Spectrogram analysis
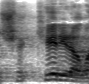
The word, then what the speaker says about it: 세겔: 그걸 세겔이라고 하고 본래 발음은 쉐켈이라고 합니다.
